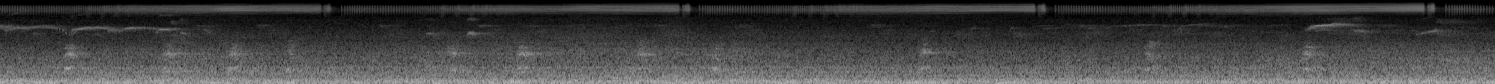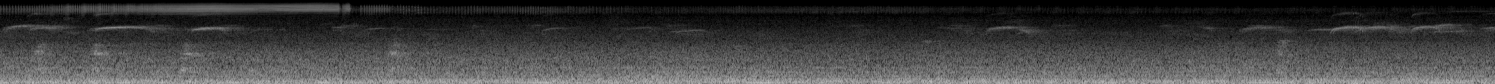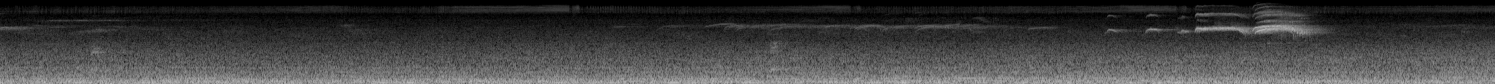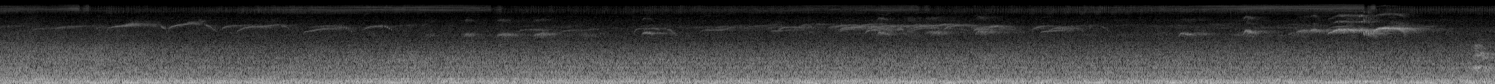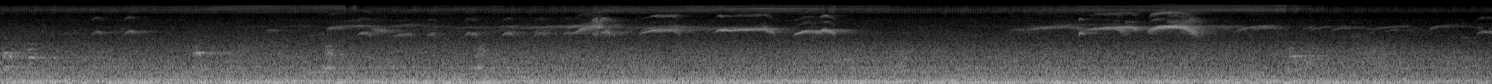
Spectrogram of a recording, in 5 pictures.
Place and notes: Anapa. - Morning symphony. Anapa Lazurnaya hotel.
Fourth-floor balcony. Sunny morning.
Tech.: Sony ECM-MS2 -> Tascam DR-680.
